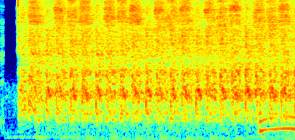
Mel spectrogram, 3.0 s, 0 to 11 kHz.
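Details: 2003 Honda CBR 954RR, wrecked, sitting outside 15 years: starter spins engine in steady quick chug, about four beats a second, but never catches; cranks but won't start.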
